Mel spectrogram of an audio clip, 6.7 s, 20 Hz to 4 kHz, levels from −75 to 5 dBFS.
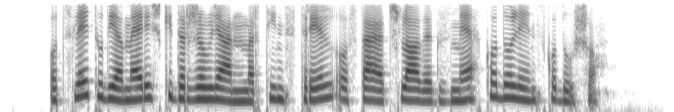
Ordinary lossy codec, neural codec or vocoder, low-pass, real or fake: none; none; 3.6 kHz; real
